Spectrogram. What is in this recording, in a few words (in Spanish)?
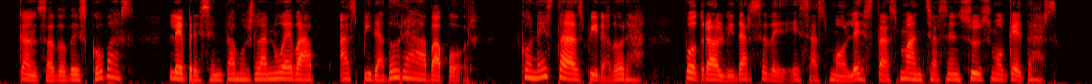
comercial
